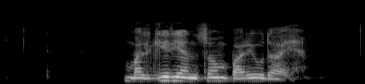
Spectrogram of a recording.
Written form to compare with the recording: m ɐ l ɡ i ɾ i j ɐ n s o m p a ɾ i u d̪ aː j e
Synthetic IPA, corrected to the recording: m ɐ l ɡ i ɾ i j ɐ n s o m p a ɾ i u d̪ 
